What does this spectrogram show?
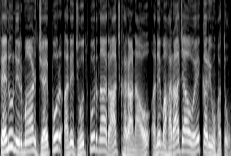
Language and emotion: Gujarati, neutral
